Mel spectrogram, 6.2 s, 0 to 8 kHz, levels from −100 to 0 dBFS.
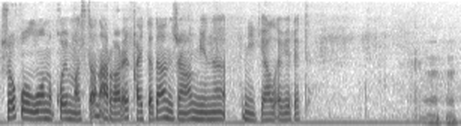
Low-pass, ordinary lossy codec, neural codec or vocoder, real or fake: none; none; none; real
